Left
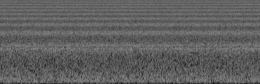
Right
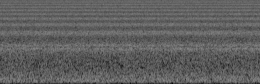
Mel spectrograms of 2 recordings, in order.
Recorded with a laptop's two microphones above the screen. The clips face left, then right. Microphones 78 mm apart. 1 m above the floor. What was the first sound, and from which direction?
Only background noise.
